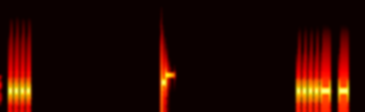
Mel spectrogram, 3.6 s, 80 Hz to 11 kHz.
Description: Morse code, heard as a keyed tone, about 42 wpm, 700 Hz. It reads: H 4 T
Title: Single-Letter Single-Number 40wpm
